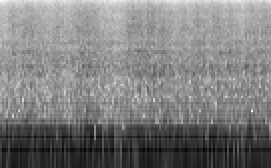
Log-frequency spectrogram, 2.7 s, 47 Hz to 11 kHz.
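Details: Freshly built Chevy small-block 350 (roughly 355) on test run, voltage gauge wiring being checked; deep even V8 idle rumble with steady beat and no knocks or misses, running smoothly.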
